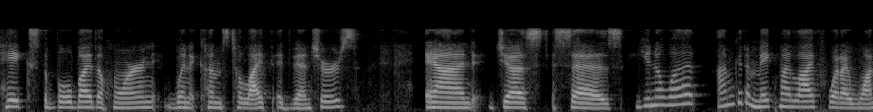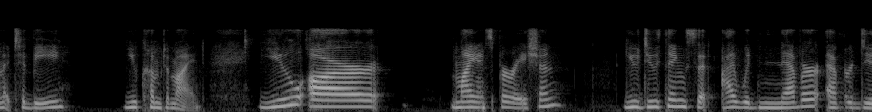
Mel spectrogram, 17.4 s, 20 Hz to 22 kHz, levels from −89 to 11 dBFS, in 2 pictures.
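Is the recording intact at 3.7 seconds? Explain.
No. From 3.66 to 4.00 s the audio shows VoIP packet loss concealed by the speech codec. About 220 ms of audio went missing in gaps scattered over roughly 320 ms, the longest lasting 100 ms. The decoder fills each gap by repeating its last pitch and filter at falling gain. Unlike a plain dropout, which would go silent, the sound smears out and fades, and stays weak for a moment after it recovers. Underneath, the Speex codec damage is plainly audible as a hoarse, noisy grain, consistent with a mid-rate setting around 17 kbps. It persists steadily rather than breaking up at one point.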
